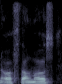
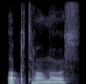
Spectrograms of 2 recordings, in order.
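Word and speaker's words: ὀφθαλμός: Even a word like ophthalmos, which I pronounce in the modern fashion, ophthalmos, in ancient Greek was not a f and th, but rather a p and t, ophthalmos, like that.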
